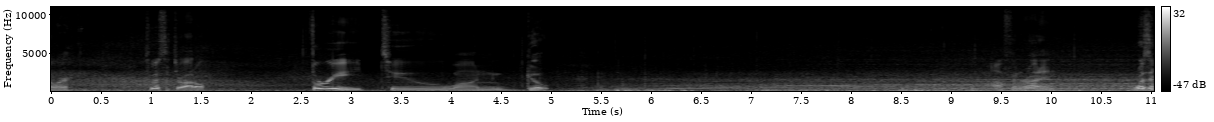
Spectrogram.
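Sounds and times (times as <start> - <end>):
low rumble: 4.6 - 11.0
electric motor whining: 5.5 - 11.0.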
